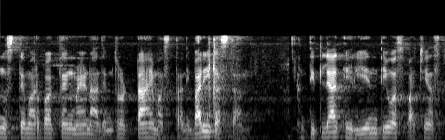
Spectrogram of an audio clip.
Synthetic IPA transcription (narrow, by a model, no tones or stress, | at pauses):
nust̪emaɾpak̚t̪ɛ̃ŋkmɛɭɳat̪emit̪oʈajməst̪a̰nibaɾiːkəst̪a̰ | nt̪it̪ljat̪eɾijent̪ĩːʋəspa̰t͡ɕĩəst̪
